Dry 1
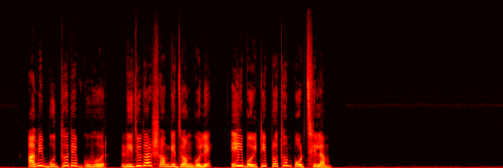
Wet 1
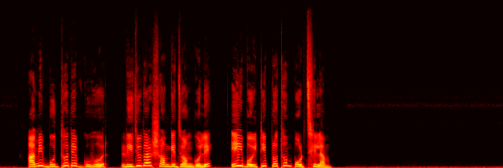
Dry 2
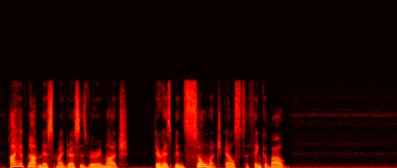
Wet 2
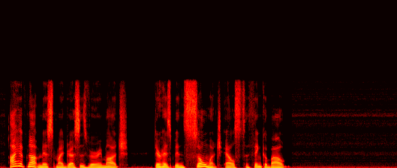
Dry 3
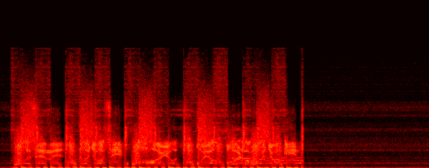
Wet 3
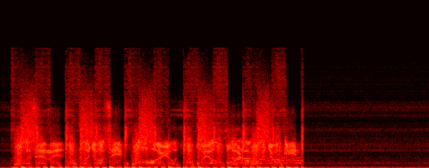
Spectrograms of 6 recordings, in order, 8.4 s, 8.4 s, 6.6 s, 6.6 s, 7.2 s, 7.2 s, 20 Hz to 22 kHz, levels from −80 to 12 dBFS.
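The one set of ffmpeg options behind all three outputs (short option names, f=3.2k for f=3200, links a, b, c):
-af "equalizer=f=120:t=o:w=0.89:g=13.5"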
